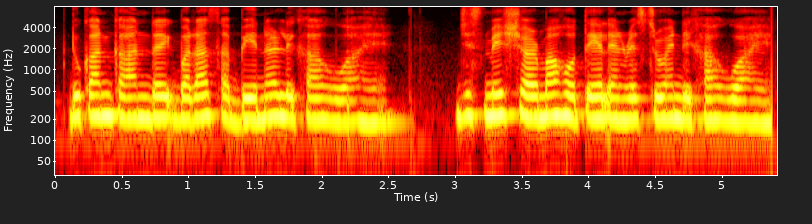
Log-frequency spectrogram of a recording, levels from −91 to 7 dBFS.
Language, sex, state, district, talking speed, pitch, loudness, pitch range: Hindi, female, Arunachal Pradesh, Lower Dibang Valley, 200 wpm, 205 Hz, -13 LUFS, 195-215 Hz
